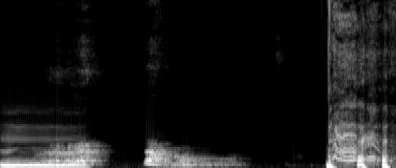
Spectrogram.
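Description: A dog barks excitedly: a long, loud bark, a rougher second one, then a quick burst of three sharp barks after a short pause.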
